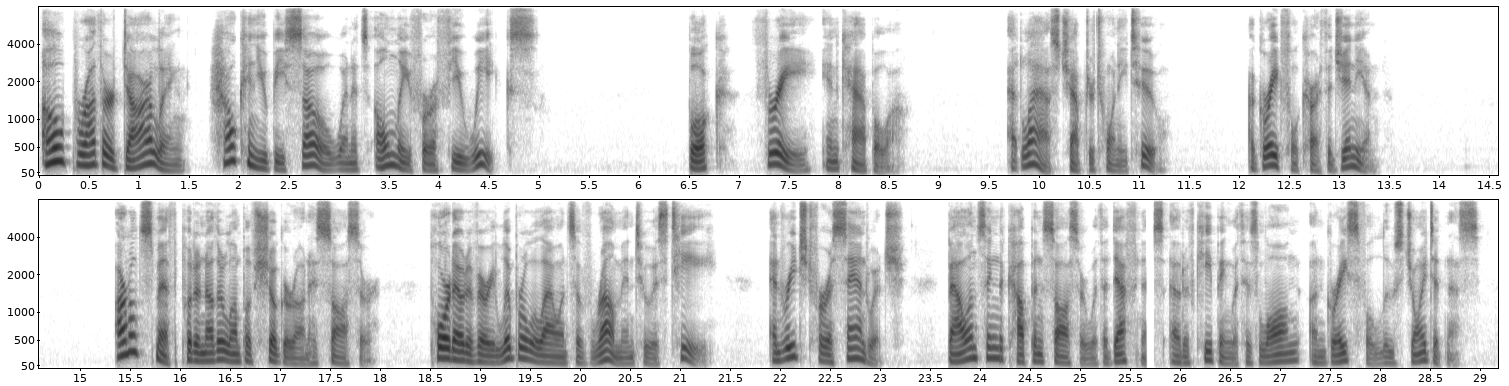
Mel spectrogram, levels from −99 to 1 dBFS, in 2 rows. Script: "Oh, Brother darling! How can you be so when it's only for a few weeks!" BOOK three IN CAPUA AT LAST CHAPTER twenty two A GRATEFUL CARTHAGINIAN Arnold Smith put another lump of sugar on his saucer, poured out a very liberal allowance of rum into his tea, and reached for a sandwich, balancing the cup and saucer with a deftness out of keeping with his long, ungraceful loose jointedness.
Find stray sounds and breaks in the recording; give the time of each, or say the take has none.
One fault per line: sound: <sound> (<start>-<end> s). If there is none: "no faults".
sound: dropout (25.7-25.7 s)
